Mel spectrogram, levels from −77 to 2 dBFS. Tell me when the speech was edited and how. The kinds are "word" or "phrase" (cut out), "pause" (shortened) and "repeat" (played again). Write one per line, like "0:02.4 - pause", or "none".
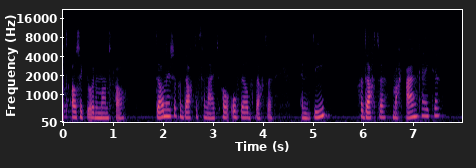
0:02.3 - word
0:03.2 - word
0:03.7 - word
0:06.8 - word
